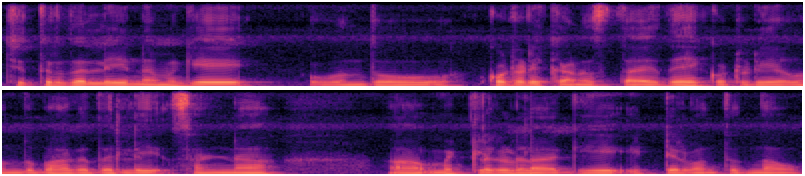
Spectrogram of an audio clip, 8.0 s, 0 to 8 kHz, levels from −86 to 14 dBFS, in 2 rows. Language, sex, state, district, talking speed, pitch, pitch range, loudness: Kannada, male, Karnataka, Mysore, 105 wpm, 95 Hz, 90-100 Hz, -19 LUFS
